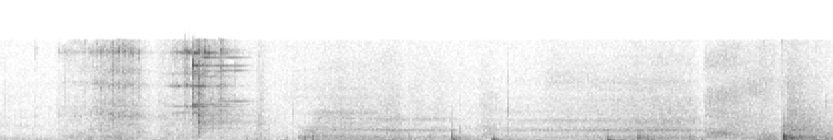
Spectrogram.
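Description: A dog sniffing and snuffling close up, with a light metallic clink about a second in and a few faint ticks after.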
